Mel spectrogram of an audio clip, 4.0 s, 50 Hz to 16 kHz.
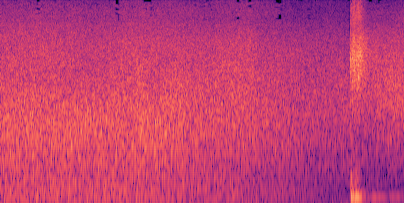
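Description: Recorded rain sound effect opening a 1985 Cantopop track: a steady hiss of falling rain that slowly fades. A sharp drum-machine hit comes in near the end as the music starts.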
